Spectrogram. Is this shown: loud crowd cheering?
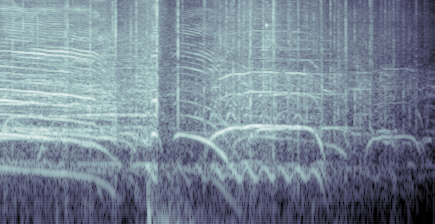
yes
